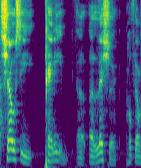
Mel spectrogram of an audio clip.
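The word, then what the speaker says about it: Allisha: Well, Kelsey ain't gonna bring you, not Chelsea, Penny, Alicia.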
